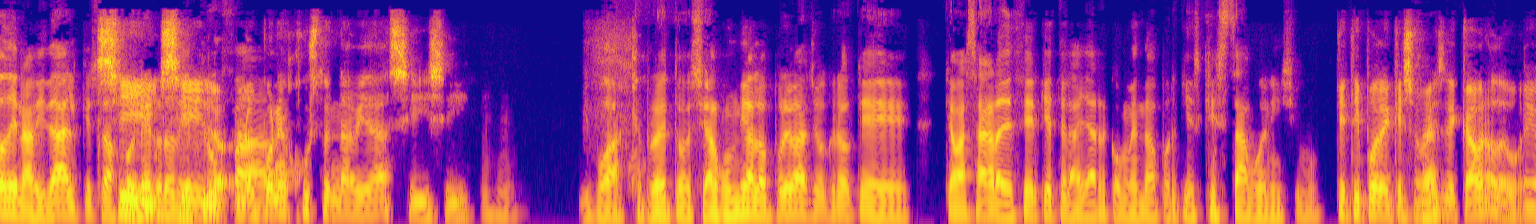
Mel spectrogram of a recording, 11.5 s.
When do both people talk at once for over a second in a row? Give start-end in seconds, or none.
0.7-2.1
